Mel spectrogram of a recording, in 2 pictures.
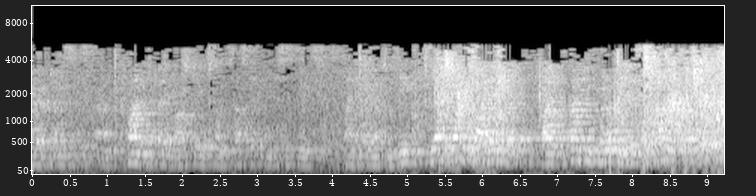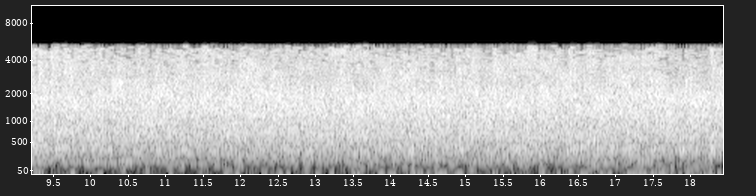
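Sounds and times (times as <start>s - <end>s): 
speech: 1.3s - 9.2s
sustained applause from a sizable audience: 8.1s - 18.4s.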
